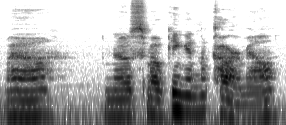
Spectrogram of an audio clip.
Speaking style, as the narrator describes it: he mutters

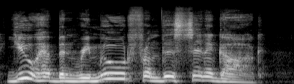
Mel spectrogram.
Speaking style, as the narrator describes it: Sosthenes yells out

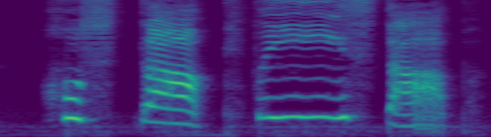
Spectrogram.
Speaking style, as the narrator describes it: cried the moon

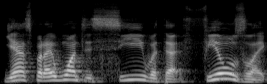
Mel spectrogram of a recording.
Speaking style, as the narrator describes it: cried the little soul

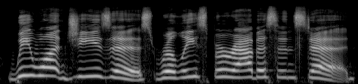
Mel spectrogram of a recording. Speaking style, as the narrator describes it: all the people shouted

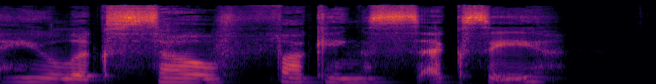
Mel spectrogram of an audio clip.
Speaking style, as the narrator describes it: he moaned

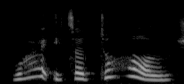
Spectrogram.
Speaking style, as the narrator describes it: she cried

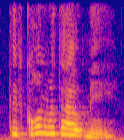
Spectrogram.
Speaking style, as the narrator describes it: And he cried

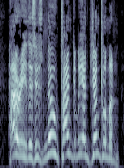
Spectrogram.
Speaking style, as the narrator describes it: Wood roared

